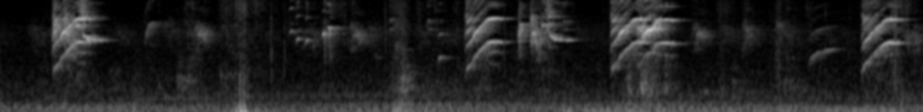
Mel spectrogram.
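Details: European goldfinch singing for canary training: short clusters of high, upward-sweeping whistles and tinkling twitters come in four or five bursts with pauses between, over a steady low background hum.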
